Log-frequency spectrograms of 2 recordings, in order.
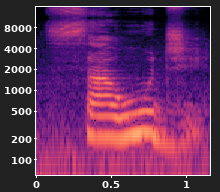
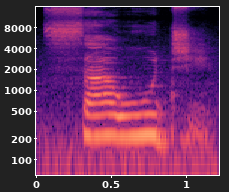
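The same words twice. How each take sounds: First: Saúde said as sa-OO-jee, stress on the second syllable; Portuguese pronunciation. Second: Saúde again as sa-OO-jee, clear and even; Portuguese pronunciation repeated. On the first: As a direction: say Saúde slowly and clearly. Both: Shown as a demonstration. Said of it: "So let me pronounce that again".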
